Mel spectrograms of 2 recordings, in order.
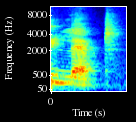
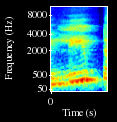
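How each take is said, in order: First: लेफ्ट said as left, short e; correct pronunciation. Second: लीप्ट said with a long ee, leept; wrong pronunciation. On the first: Teacher giving students the right reading, लेफ्ट like left. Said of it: "इसको भी आप लेफ्ट ही पढ़ोगे". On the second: Teacher warning students off the wrong reading, लीप्ट as leept. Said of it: "मत पढ़ना". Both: Shown as a demonstration.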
